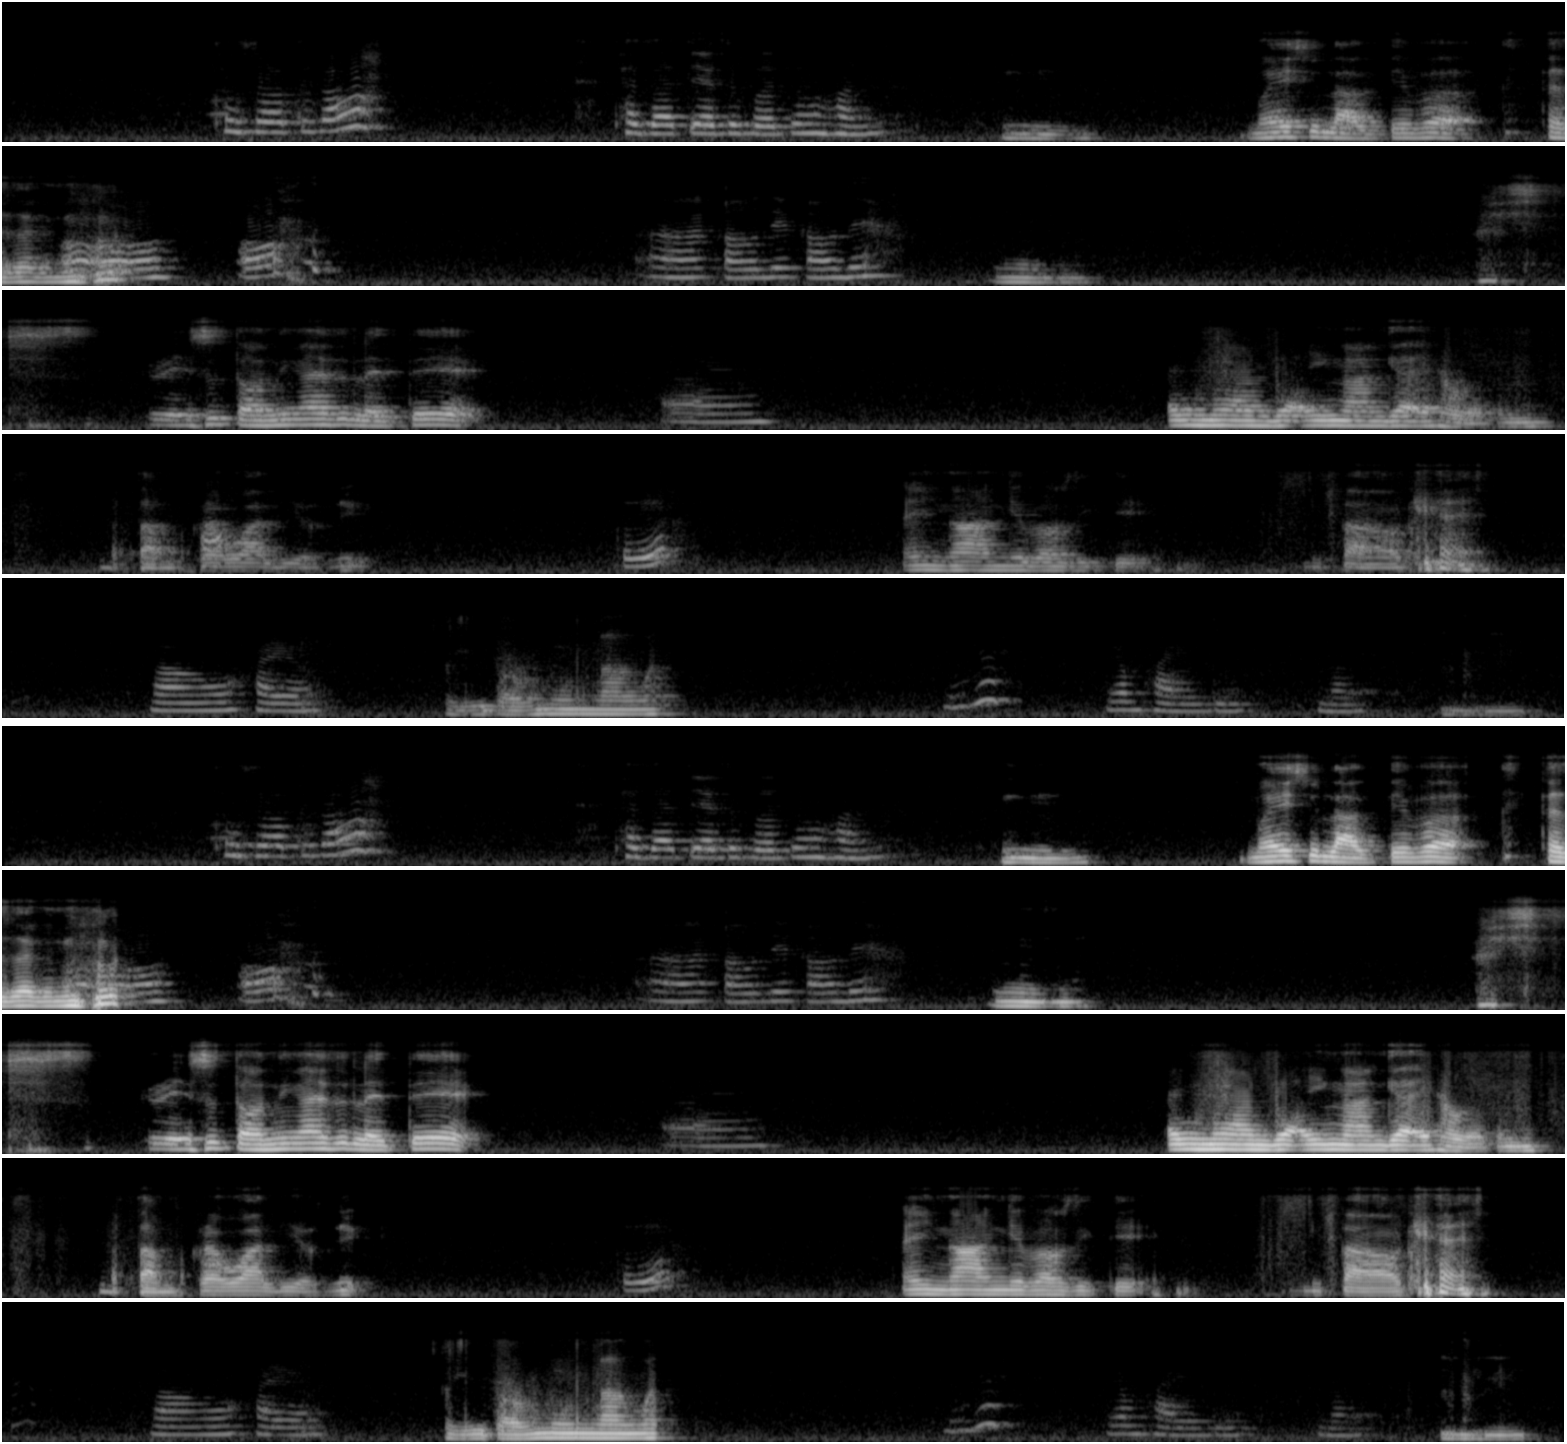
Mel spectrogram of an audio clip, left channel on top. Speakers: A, on the left; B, on the right.
A: ꯊꯖ ꯇꯗ ꯊꯖꯥ ꯇꯌꯥ ꯑꯗꯨꯕ ꯑꯗꯨ ꯍꯅ
B: ꯎꯝ ꯃꯩꯁꯨ ꯂꯥꯛꯇꯦꯕ ꯐꯖꯒꯅꯤ
A: ꯑꯣ ꯑꯣ ꯑꯣ ꯑꯣ ꯑꯥ ꯀꯥꯎꯗꯦ ꯀꯥꯎꯗꯦ
B: ꯎꯝ ꯑ ꯀꯔꯤꯁꯨ ꯇꯧꯅꯤꯡꯉꯥꯏꯁꯨ ꯂꯩꯇꯦ
A: ꯑ
B: ꯑꯩ ꯉꯥꯡꯒꯦ ꯑꯩ ꯉꯥꯡꯒꯦ ꯑꯩ ꯍꯧꯔꯀꯅꯤ ꯃꯇꯝ ꯈꯔ
A: ꯍꯥ
B: ꯋꯥꯠꯂꯤ ꯍꯧꯖꯤꯛ
A: ꯀꯔꯤ
B: ꯑꯩ ꯉꯥꯡꯒꯦꯕ ꯍꯧꯖꯤꯛꯇꯤ ꯇꯥꯎꯔꯒꯦ
A: ꯉꯥꯡꯉꯣ ꯍꯥꯏꯌꯣ
B: ꯐꯥꯒꯤ ꯇꯥꯑꯣꯕꯅꯤꯅꯥ
A: ꯎ ꯌꯥꯝ ꯍꯥꯏꯥꯏꯦꯗꯤ ꯅꯪ
B: ꯎꯝ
